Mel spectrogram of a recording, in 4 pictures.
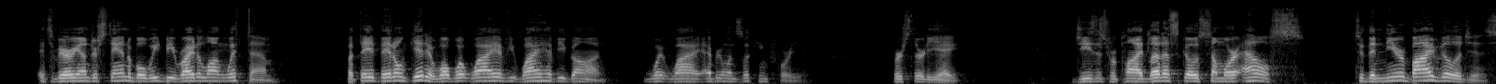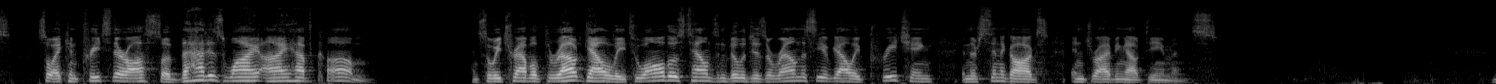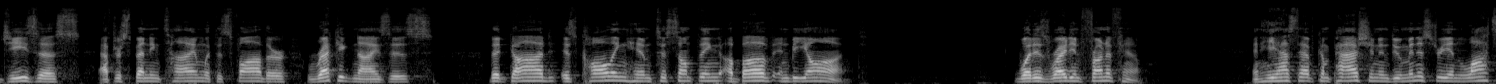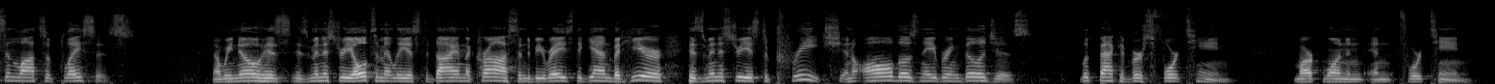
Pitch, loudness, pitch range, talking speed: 150 Hz, -25 LUFS, 135-165 Hz, 160 wpm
